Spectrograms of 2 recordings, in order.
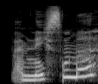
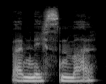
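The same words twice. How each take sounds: First: Much higher, „Mal?“ rising in disbelief; incredulous echo. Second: Said in the usual way. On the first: A narrator's reading. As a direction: throw „Beim nächsten Mal?“ back at him, high and incredulous. She echoes his words in disbelief. (ungläubig, hoch ansteigend auf „Mal“)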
